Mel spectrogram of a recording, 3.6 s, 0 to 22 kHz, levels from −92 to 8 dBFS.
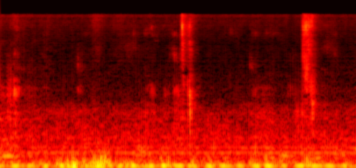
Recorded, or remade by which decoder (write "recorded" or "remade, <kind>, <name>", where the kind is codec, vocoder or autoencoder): remade, vocoder, BigVGAN v2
